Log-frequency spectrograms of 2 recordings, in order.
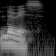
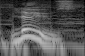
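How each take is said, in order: First: The name is said as two syllables, like 'Lewis'. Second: The name is said as one syllable, like 'lose'. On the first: The speaker calls it right. "it's Lewis" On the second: The speaker calls it wrong. "It's not lose"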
